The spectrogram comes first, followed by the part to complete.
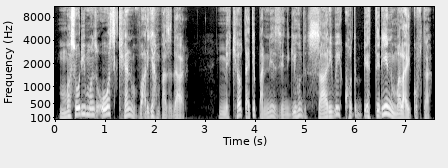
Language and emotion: Kashmiri, happy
